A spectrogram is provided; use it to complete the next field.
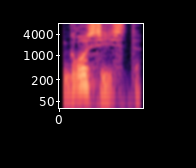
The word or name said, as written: grossiste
